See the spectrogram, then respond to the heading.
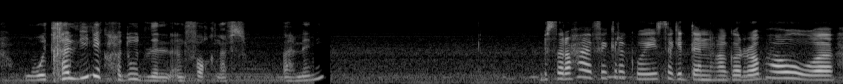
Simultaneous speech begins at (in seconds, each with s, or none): none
